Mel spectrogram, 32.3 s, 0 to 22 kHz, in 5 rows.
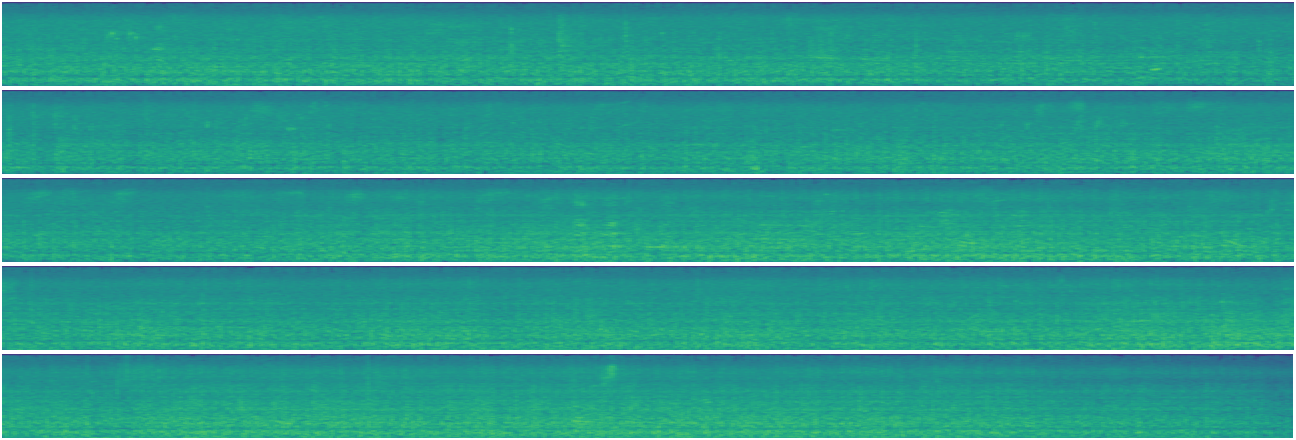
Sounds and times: big gas burner 0.0 - 32.2

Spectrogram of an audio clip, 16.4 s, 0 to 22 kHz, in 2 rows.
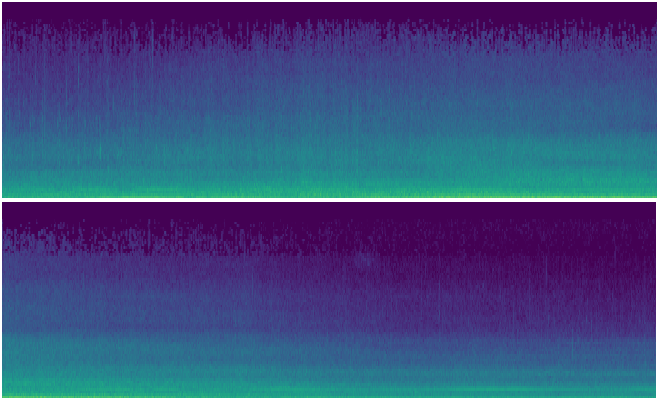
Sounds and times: ships passing-by 0.0 - 12.1

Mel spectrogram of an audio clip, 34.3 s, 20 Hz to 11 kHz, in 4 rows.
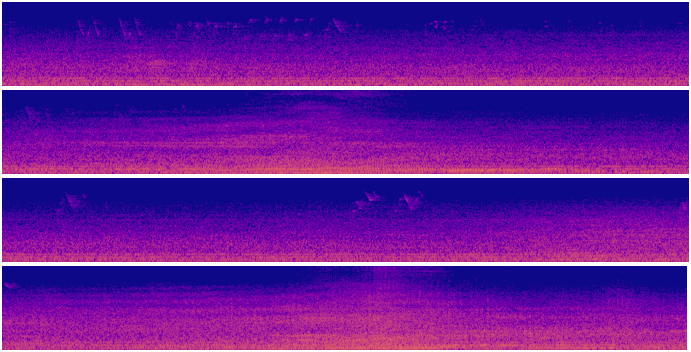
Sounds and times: Traffic sound 8.2 - 18.1
Traffic sound 22.7 - 34.3

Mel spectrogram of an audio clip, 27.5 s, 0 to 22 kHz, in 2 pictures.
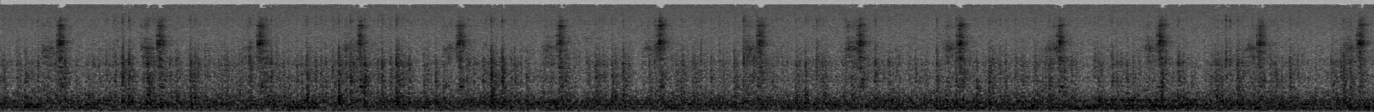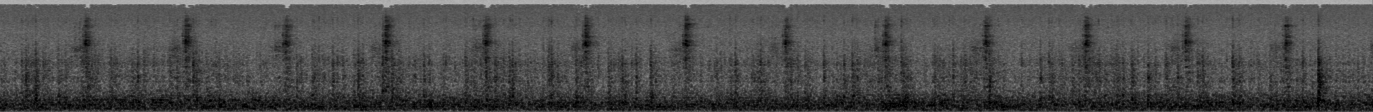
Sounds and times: Rain falls on the sunroof 0.0 - 27.4
clock ticks 0.4 - 0.7
clock ticks 1.4 - 1.8
clock ticks 2.5 - 2.8
clock ticks 3.4 - 3.8
clock ticks 4.5 - 4.7
clock ticks 5.4 - 5.8
clock ticks 6.5 - 6.8
clock ticks 7.4 - 7.7
clock ticks 8.4 - 8.8
clock ticks 9.4 - 9.8
clock ticks 10.4 - 10.8
clock ticks 11.4 - 11.8
clock ticks 12.4 - 12.8
clock ticks 13.4 - 13.8
clock ticks 14.5 - 14.8
clock ticks 15.5 - 15.8
clock ticks 16.5 - 16.8
clock ticks 17.4 - 17.8
clock ticks 18.4 - 18.8
clock ticks 19.5 - 19.8
clock ticks 20.5 - 20.8
clock ticks 21.4 - 21.8
clock ticks 22.5 - 23.8
clock ticks 24.4 - 24.8
clock ticks 25.5 - 25.8
clock ticks 26.5 - 27.4

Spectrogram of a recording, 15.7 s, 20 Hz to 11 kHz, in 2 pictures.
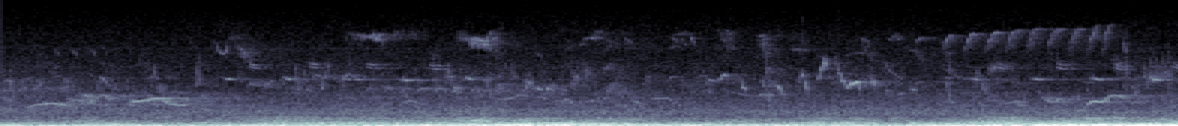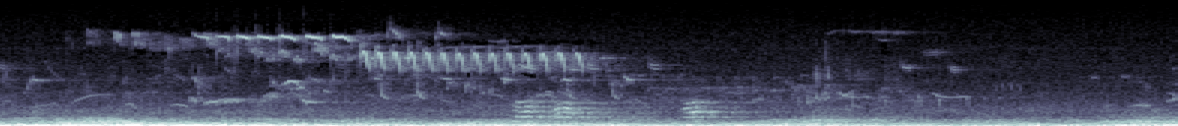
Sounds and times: birds singing in background 0.0 - 15.7
plane 0.0 - 15.7
dogs are barking 11.2 - 12.8

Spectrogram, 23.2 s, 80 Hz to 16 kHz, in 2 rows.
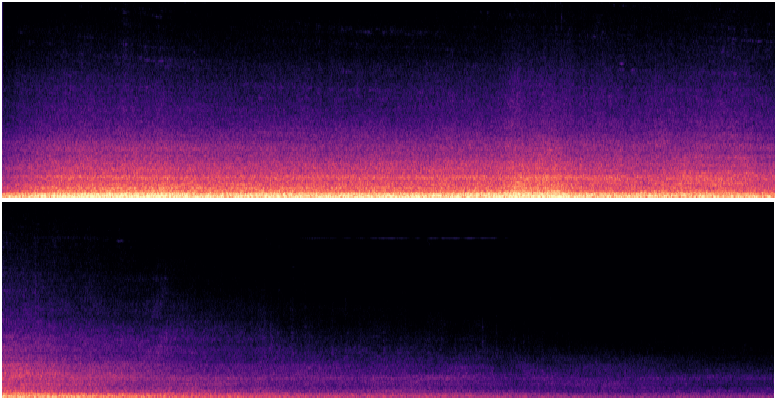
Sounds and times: freight train rushes through 0.0 - 22.6
suburb trains arrive and depart 0.0 - 23.1

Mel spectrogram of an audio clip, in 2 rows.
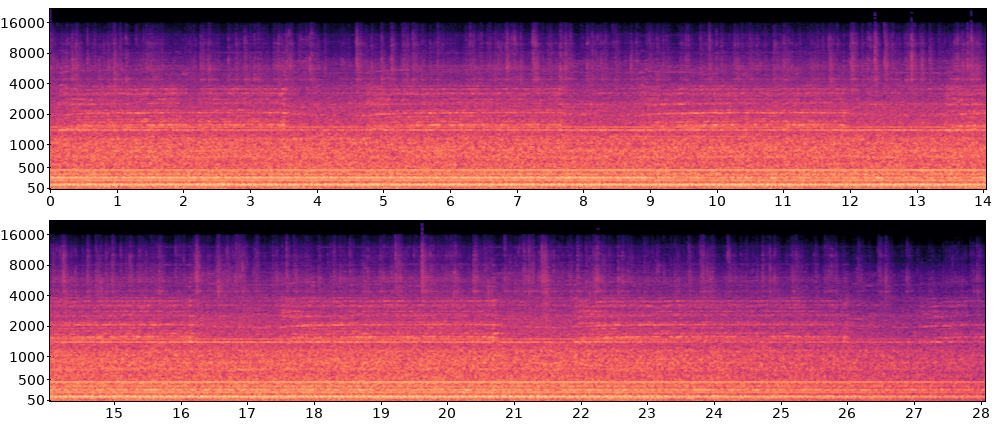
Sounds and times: elevated tube doing strange noises 0.0 - 28.0

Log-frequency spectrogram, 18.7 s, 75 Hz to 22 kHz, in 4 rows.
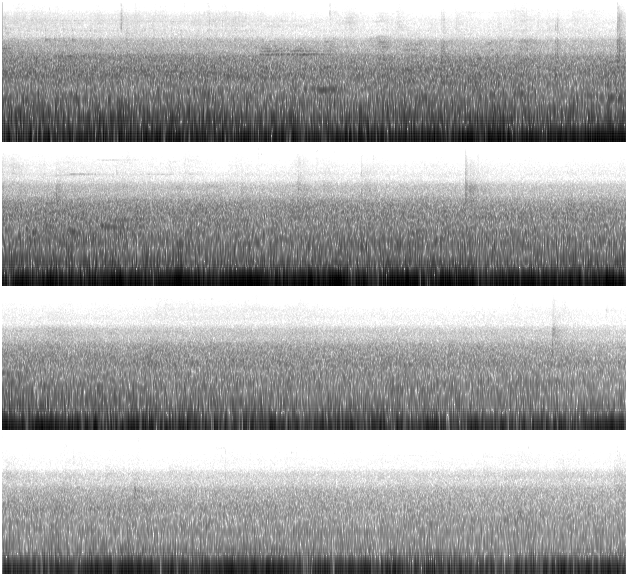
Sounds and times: Traffic Sound 0.0 - 5.6
Pedestrians on the road 0.0 - 18.7

